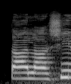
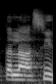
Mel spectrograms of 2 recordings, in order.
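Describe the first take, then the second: First: तालाशी with a long aa in the first syllable; wrong long vowel. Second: तलाशी with a short first syllable; correct short vowel. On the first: Teacher voicing the students' wrong form तालाशी with a long ta. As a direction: stretch the ता in तालाशी as the common mistake. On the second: Teacher giving the correct तलाशी with a short ta. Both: Shown as a demonstration. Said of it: "नहीं होता बल्कि क्या होता है".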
